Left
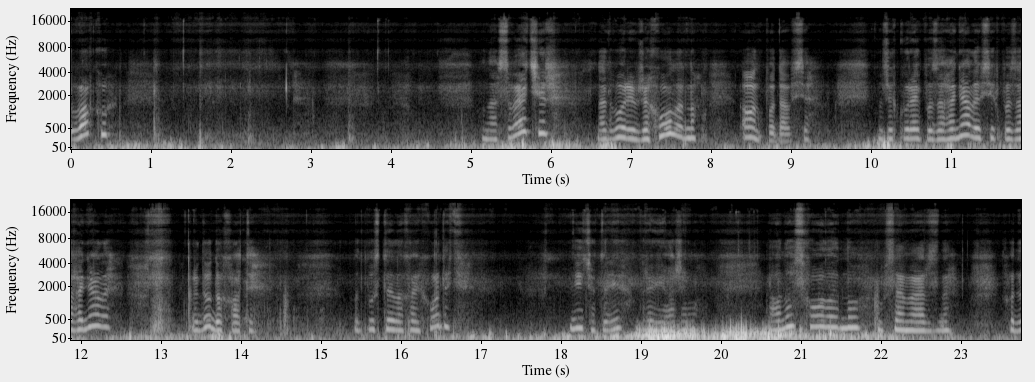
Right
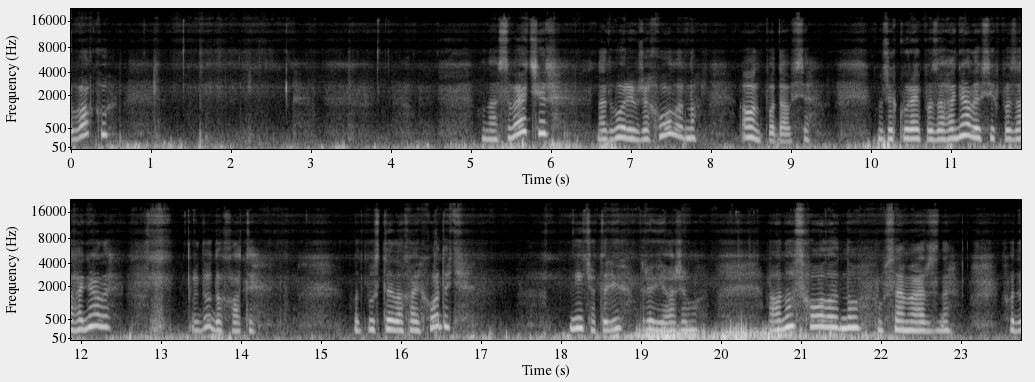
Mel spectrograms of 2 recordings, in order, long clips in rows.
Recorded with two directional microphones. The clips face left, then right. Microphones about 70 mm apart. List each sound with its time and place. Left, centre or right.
0.0 s speech: centre
1.0 s clip-clop: left
2.7 s a sound: centre
4.7 s speech: right; by 7.9 s centre
8.0 s a sound: right
10.1 s speech: right
12.6 s speech: centre; by 14.3 s right
14.8 s speech: right
18.4 s speech: right
21.2 s speech: right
